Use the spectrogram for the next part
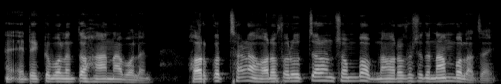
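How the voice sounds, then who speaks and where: A man's voice: mid-range voice, expressive, quick pace. A man teaching an online class, who explains step by step and keeps asking his students questions.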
